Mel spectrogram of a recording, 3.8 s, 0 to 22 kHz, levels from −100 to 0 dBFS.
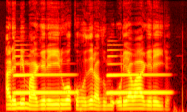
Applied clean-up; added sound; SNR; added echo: none; Wind instrument, woodwind instrument; 3 dB; none.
